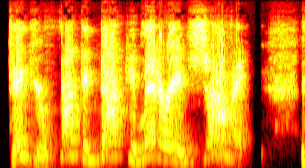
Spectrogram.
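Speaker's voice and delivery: yelling at the documentary voice; angry shout. Retold or imitated. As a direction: shout him down, fed up. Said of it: "I'm like".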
